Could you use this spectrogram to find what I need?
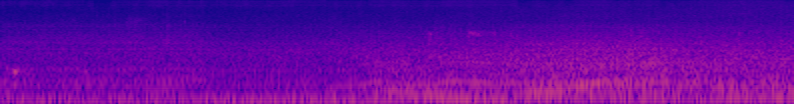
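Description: A tractor engine rumbles past.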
